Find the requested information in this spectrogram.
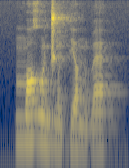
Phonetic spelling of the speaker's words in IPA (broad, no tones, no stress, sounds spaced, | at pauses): m ɒ ʁ ũ d͡ʒ õ pʲ ɒ m b æ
